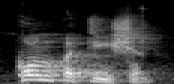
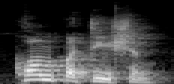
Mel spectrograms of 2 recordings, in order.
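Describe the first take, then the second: The two takes are said the same way.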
